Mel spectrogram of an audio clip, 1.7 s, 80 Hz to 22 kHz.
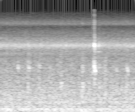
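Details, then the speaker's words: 1998 Chevy Suburban, first start after sitting 8 years without pre-oiling: a light, regular knock over a rough idle with sharper clacks. Owner suspects a bad main bearing. Engine knock. "that did not sound good at all sounds like bad mane bearing guys it's bad it's real bad"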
